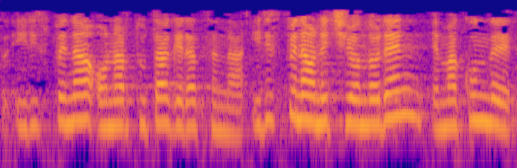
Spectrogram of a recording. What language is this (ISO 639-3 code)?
eus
